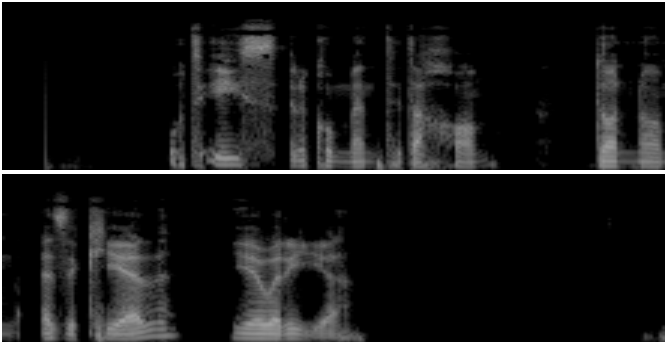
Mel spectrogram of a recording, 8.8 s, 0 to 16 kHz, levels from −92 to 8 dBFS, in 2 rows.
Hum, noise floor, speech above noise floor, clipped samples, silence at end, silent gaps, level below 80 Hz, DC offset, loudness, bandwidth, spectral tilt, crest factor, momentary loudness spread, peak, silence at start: none; under -90 dBFS; over 52 dB; under 0.1%; 0 s; 3.73-3.77 s; -66 dBFS; under 0.1%; -38 LUFS; 10 kHz; -3 dB/octave; 24 dB; 13 LU; -18 dBFS; 1.1 s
